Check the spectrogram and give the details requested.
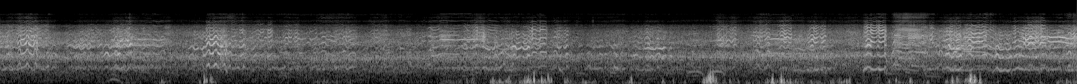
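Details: Cockatoos gathered on the Balerine, Victoria, keep up a loud, unbroken clamour of coarse, scratchy screams from many birds, with occasional low thumps beneath.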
